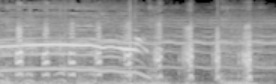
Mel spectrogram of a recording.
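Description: A refrigerator gives off a rapid series of nasal, duck-like quacking squawks, about eight bursts over a steady humming whine, fairly loud, with no talking.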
